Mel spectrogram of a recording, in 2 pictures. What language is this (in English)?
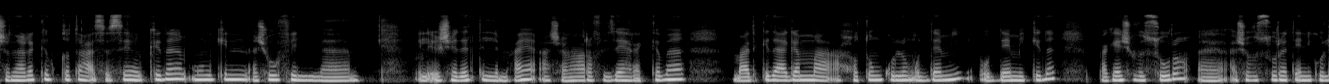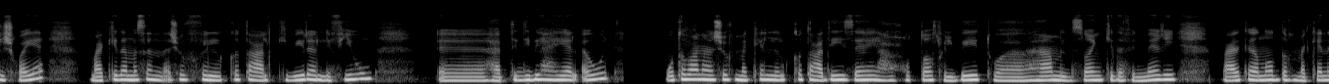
Egyptian Arabic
